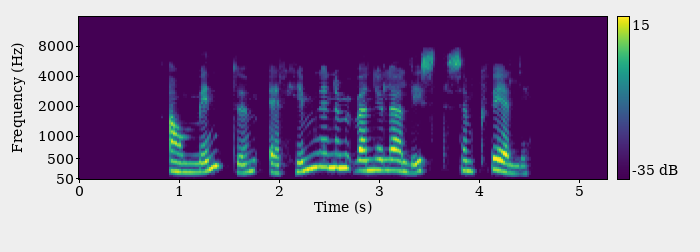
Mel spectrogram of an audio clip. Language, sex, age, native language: Icelandic, female, 30-39, Icelandic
